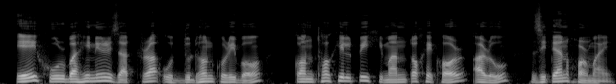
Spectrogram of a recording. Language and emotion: Assamese, neutral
